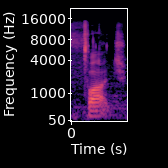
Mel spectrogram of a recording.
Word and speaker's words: Fach: We got Fach, am I pronouncing that right? Fach Garcia?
